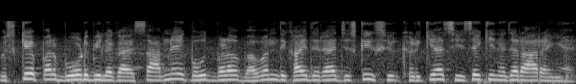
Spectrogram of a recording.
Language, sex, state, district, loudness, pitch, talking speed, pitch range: Hindi, male, Bihar, Araria, -18 LUFS, 205 Hz, 250 wpm, 195-225 Hz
